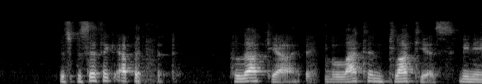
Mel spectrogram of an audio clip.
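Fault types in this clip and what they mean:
VoIP packet loss concealed by the speech codec: speech smears into a fading buzz at 1.37 s and 3.07 s while the decoder extrapolates across missing packets.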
